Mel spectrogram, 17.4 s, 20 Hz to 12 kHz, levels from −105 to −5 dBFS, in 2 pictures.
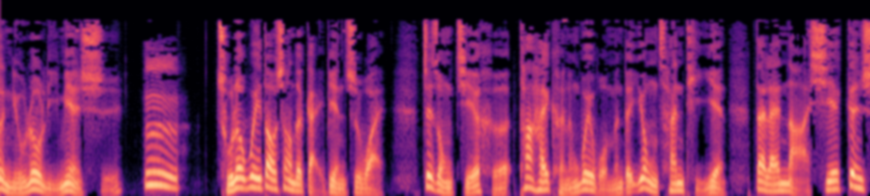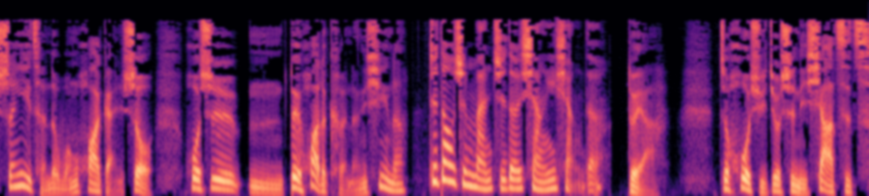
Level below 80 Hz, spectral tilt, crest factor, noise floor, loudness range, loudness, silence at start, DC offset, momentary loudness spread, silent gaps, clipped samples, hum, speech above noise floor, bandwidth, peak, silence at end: -50 dBFS; -4.5 dB/octave; 20 dB; -51 dBFS; 2 LU; -21 LUFS; 0 s; under 0.1%; 10 LU; none; under 0.1%; none; 30 dB; 8.8 kHz; -2 dBFS; 0 s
